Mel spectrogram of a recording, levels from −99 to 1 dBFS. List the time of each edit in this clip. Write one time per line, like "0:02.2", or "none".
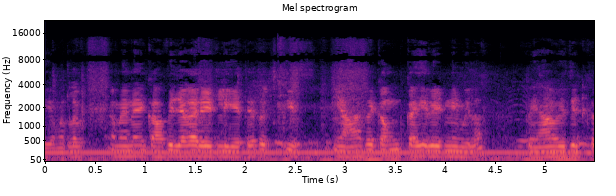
none

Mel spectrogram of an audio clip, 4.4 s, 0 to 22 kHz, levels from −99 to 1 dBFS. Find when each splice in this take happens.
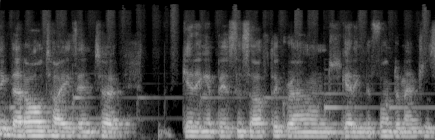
0:01.5
0:03.4

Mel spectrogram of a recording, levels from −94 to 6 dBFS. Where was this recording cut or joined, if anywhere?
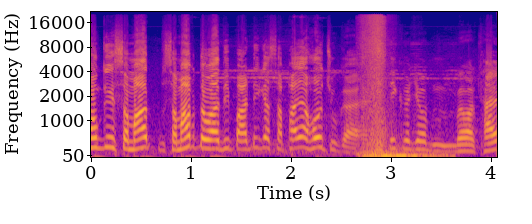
0:03.0

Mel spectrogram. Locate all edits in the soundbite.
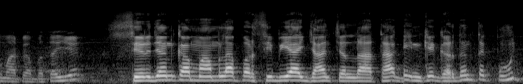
0:04.0

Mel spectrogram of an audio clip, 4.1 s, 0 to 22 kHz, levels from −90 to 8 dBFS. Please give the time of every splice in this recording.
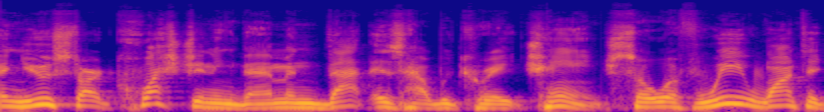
none

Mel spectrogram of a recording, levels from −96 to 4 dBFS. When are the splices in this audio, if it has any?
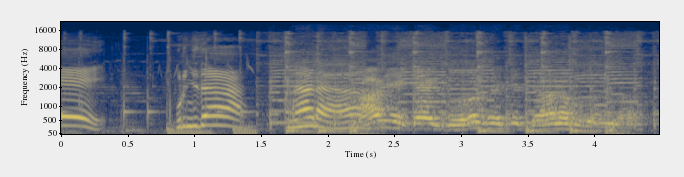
0:01.5

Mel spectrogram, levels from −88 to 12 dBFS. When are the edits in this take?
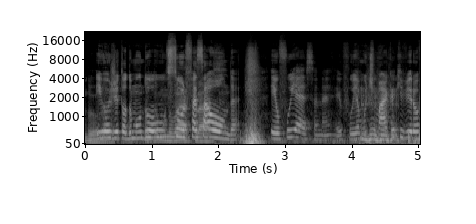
0:02.4

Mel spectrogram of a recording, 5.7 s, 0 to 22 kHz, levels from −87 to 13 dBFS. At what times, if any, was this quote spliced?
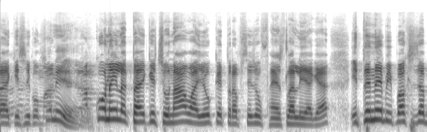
0:01.2

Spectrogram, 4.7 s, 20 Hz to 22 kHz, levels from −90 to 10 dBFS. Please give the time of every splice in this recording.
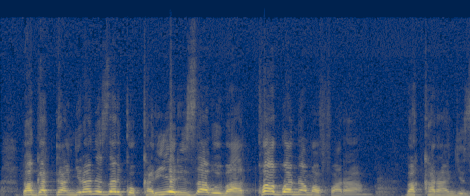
none

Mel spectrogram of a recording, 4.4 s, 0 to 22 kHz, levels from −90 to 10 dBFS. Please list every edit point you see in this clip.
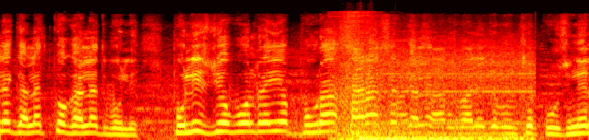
0:03.2

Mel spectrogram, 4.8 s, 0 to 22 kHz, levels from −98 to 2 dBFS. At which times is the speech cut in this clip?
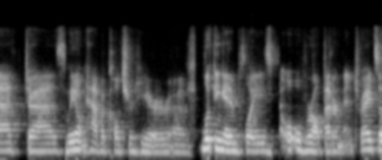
0:00.8
0:03.5

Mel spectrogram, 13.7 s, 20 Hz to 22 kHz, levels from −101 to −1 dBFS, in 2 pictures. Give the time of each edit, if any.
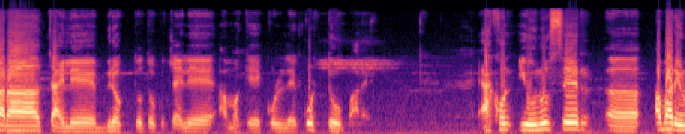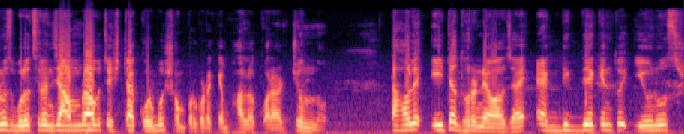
none

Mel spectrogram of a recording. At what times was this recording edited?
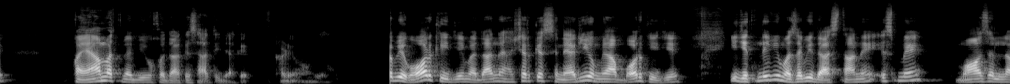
0:03.8

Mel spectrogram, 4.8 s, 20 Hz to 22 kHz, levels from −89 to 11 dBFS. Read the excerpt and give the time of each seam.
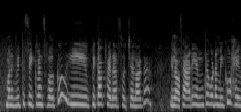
0:03.6

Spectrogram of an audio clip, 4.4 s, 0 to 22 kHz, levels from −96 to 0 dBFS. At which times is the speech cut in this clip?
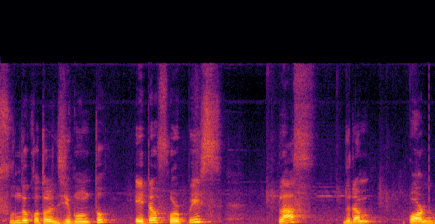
none

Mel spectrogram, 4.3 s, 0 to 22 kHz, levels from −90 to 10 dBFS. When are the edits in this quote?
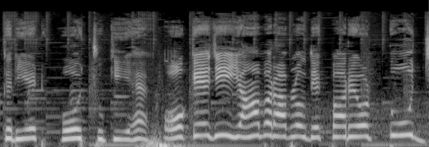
0:01.6

